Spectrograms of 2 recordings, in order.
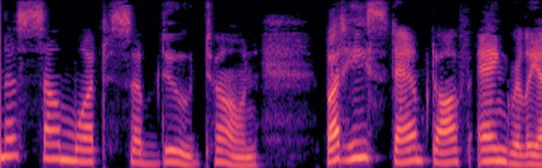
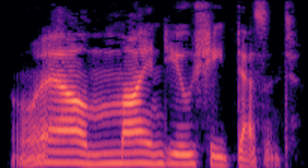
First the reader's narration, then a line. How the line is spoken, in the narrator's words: muttered Mr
